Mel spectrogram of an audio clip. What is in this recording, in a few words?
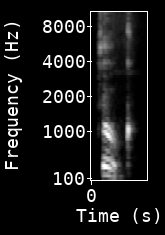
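"choke", Nigerian Pidgin, male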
